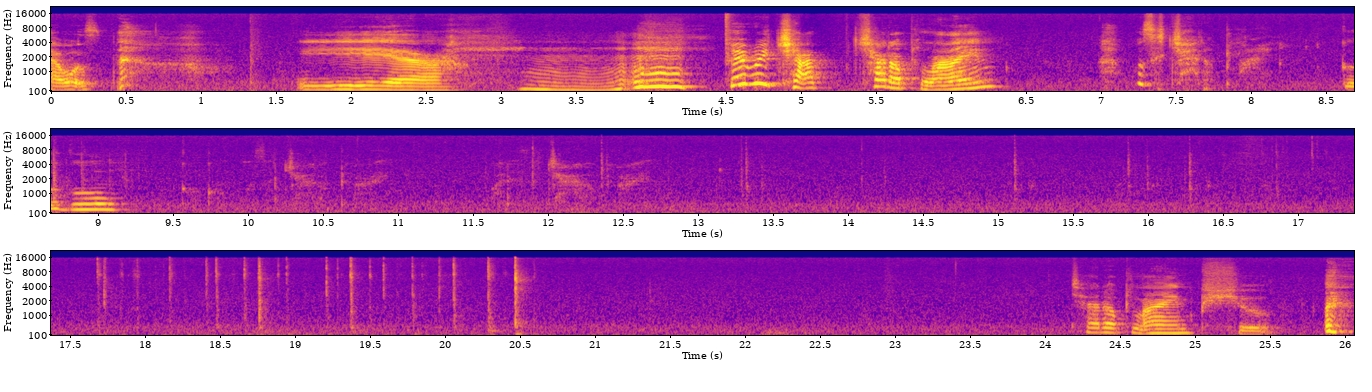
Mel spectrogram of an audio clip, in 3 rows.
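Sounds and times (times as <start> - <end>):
faint muttered whispering: 9.5 - 11.0, 11.6 - 12.8.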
